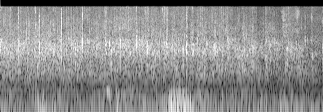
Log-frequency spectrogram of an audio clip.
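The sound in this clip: Audience applause welcomes a guest onto a stage during a talk on the parable of the Good Samaritan. Dense, steady clapping fills the whole stretch at an even, fairly loud level.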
